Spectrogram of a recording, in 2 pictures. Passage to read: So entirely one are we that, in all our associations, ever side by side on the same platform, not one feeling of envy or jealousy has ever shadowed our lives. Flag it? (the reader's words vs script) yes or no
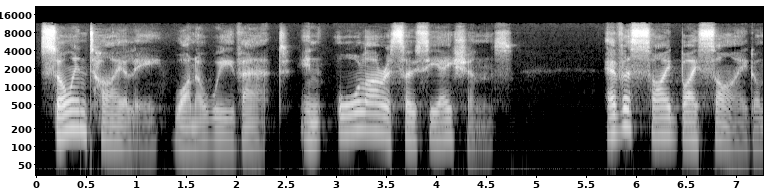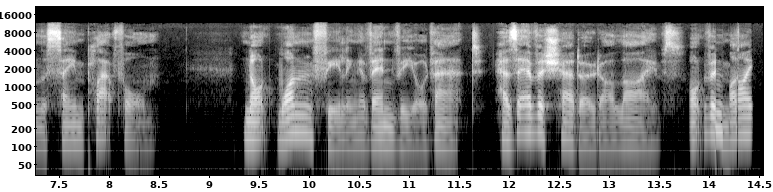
yes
